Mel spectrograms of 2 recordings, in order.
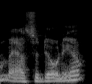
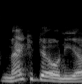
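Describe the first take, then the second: First: It is said in the usual American pronunciation. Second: It is said in a non-American pronunciation.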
